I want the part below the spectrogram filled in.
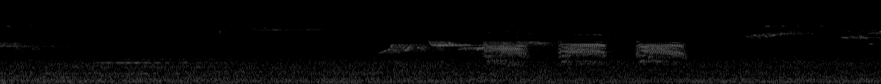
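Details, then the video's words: Late-afternoon spring birds, 5.3.2023: quiet high twitters at first, then a run of four loud, harsh, hoarse notes in quick succession, followed by soft distant chirping. "Spring birds chirping (birds chirping late afternoon)"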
